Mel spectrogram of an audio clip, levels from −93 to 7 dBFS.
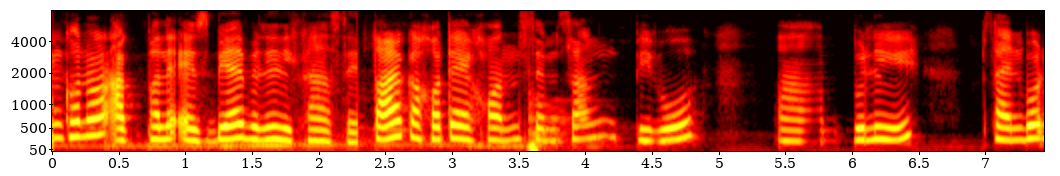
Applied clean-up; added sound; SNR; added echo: neural mask model DeepFilterNet 3.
